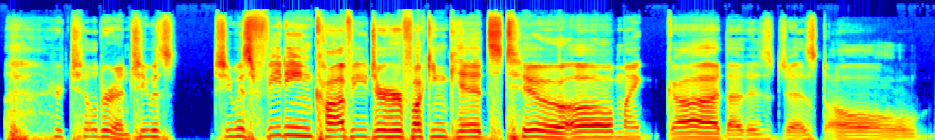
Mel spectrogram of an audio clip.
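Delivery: high, slow hammed-up weepy lament; mock tearful. Mocking Sister Julie's tears over coffee-drinking children, fake weepy. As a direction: badly fake being overcome with emotion. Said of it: "I'm about to get emotional here".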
